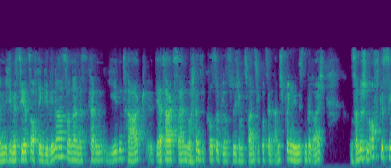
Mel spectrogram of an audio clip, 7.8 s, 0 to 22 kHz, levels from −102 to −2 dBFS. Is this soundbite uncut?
yes; 0 cuts

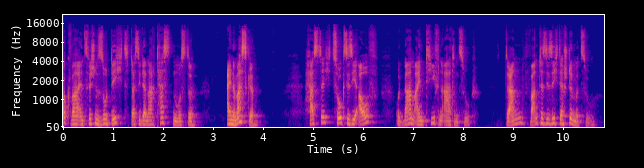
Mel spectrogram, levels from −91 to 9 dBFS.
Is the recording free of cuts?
yes; 0 cuts

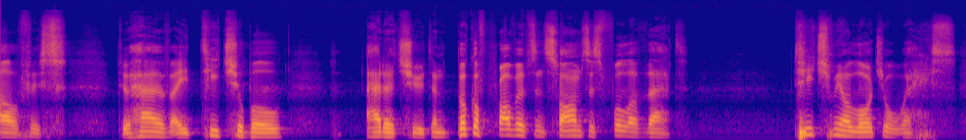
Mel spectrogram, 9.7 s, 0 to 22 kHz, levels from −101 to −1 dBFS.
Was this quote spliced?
no; 0 cuts

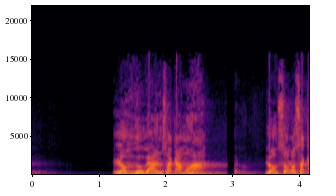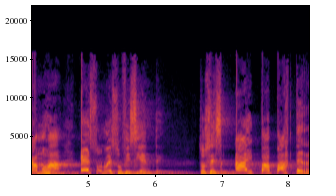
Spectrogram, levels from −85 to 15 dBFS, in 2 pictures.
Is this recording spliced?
yes; 3 cuts; at 2.0 s, 2.9 s, 3.7 s

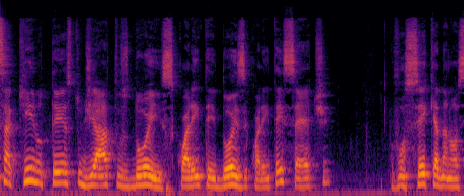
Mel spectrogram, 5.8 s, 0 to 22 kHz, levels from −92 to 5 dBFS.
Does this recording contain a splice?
no; 0 cuts

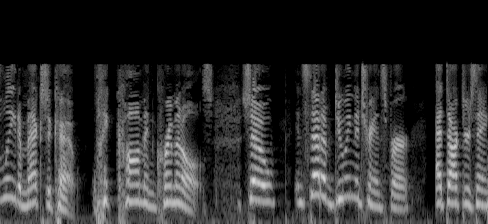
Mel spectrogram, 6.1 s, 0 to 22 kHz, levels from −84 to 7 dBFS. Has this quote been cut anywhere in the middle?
no; 0 cuts

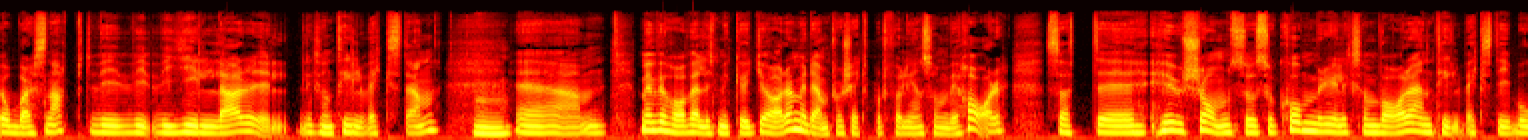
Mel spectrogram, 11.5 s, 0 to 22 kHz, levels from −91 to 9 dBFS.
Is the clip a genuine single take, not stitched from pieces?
yes; 0 cuts

